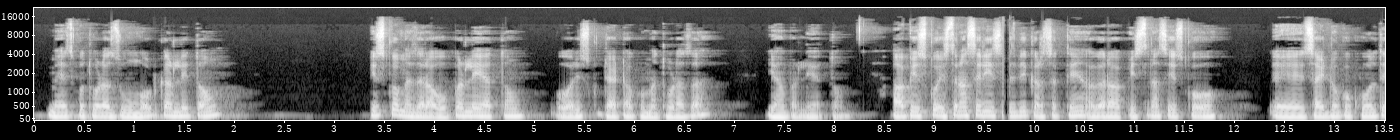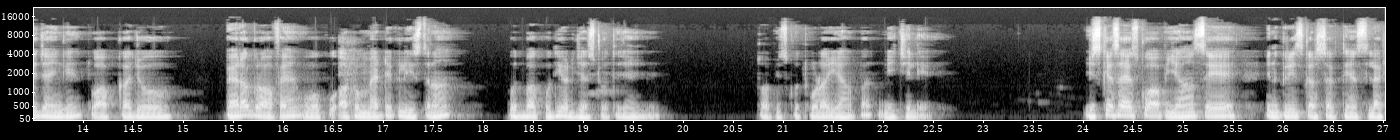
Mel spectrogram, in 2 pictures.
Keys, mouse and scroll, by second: 1.4 scroll up 1, 2.7-7.9 drag, 7.9 scroll down 1, 9.5-14.0 drag, 14.2-16.9 drag, 16.9 scroll down 1, 17.7-18.1 scroll up 1, 19.3 scroll down 1, 19.8 scroll up 1, 20.7-23.3 drag, 24.2 click, 24.3 click.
